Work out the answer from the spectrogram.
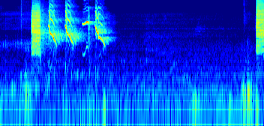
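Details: Ekek keling from Sumatra singing vigorously: a harsh broadband rasp, then four quick downslurred whistled notes, one with a brief high note, all in under two seconds. A second rasp follows after a pause.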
